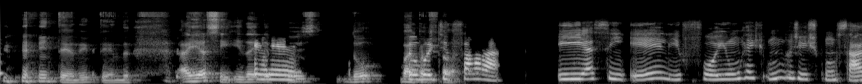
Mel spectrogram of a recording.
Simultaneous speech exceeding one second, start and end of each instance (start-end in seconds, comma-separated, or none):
none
